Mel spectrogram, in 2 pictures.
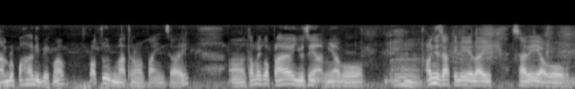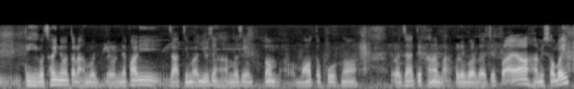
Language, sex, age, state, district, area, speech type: Nepali, male, 30-45, West Bengal, Kalimpong, rural, spontaneous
